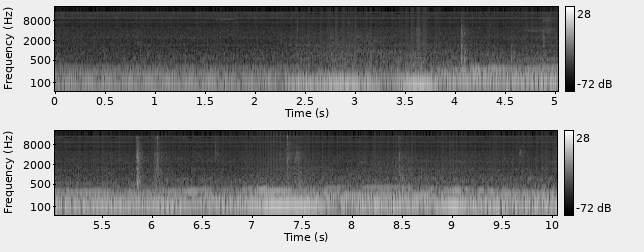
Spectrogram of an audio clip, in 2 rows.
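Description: Alexander Dennis Enviro400 double-decker bus engine idling, then pulling away from a stop about two seconds in: the engine note rises, falls back and rises again as the bus gathers speed. A few sharp clicks or rattles come through, heard from inside the bus.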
